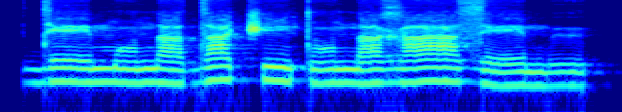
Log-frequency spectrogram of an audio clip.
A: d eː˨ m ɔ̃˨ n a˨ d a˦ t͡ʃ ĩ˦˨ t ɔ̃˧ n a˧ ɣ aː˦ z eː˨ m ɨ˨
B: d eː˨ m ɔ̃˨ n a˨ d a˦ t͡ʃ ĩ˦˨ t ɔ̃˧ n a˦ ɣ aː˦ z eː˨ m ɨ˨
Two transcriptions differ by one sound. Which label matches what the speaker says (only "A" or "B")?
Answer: A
